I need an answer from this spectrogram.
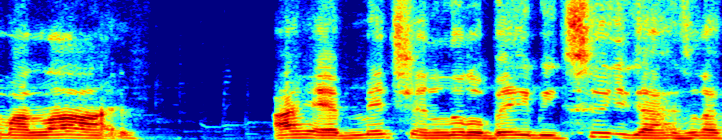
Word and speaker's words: Lil Baby: Okay, I just said little because I just used the whole thing. I know it's Lil Baby, okay? Let me say it right.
